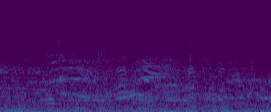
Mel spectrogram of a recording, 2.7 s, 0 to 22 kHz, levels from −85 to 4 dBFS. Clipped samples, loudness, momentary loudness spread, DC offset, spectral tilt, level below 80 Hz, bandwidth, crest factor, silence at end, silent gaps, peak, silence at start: under 0.1%; -61 LUFS; 4 LU; under 0.1%; -5 dB/octave; -68 dBFS; 16 kHz; 14 dB; 0 s; none; -46 dBFS; 0 s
